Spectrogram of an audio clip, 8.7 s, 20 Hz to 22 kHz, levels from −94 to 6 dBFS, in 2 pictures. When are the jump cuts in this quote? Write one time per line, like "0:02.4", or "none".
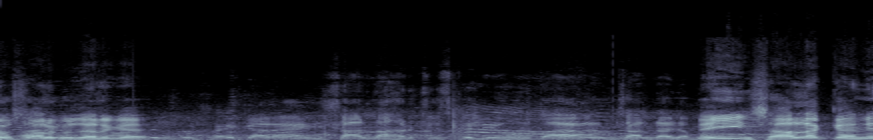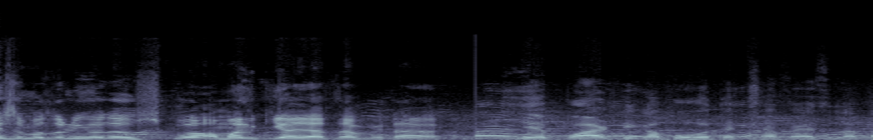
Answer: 0:06.6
